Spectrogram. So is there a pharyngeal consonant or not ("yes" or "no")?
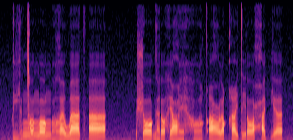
yes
